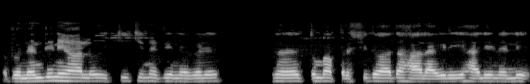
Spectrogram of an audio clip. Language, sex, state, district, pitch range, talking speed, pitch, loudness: Kannada, male, Karnataka, Bijapur, 145-155 Hz, 135 wpm, 150 Hz, -17 LUFS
